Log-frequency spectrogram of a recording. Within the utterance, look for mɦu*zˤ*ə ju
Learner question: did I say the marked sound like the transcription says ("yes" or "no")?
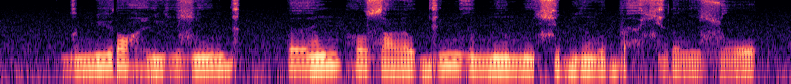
yes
